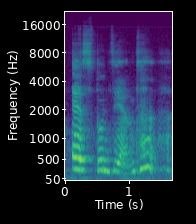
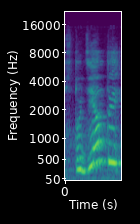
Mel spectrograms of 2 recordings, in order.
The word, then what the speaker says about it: студент: So, don't pronounce "e" in the beginning, please. I know that you have similar words but that start with "e" sound. No, here we say "s" first, okay? Not "estudent," but "student."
